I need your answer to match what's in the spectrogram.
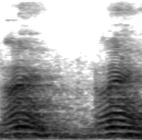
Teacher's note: yang membuat nampak beda adalah sifat tawasutnya tawasut itu suara mengalir sedikit ya Hamzah a Ain a a mengalir ya ya Hamzah disukun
